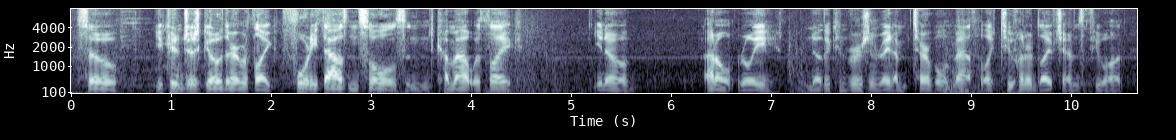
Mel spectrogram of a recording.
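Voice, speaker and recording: A young man hosting a gaming channel, talking through gameplay in a casual, rambling way full of fillers, his voice slightly hoarse from a cold. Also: deep voice, flat delivery, normal speed, fairly bright tone, a little hiss or hum, low-quality recording.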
